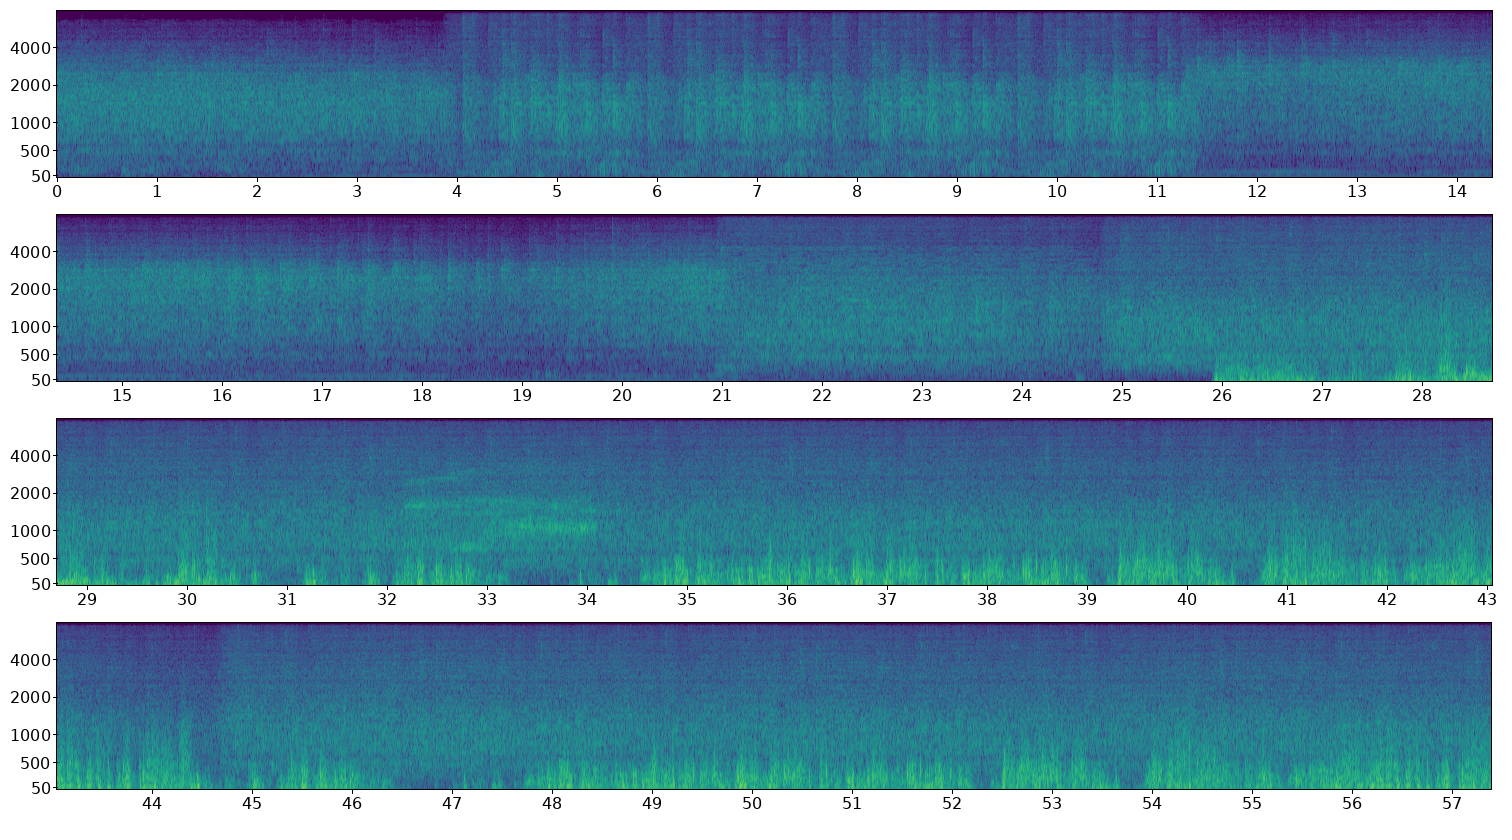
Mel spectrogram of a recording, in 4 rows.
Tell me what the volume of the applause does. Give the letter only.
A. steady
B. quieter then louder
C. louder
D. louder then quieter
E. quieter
A.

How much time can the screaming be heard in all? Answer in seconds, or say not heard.
2 s.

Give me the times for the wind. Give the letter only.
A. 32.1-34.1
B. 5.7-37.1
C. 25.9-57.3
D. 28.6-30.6
C.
